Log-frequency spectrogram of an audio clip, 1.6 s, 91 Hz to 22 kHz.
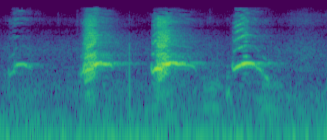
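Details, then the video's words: Bac Ha dog, a shaggy Vietnamese breed raised at a kennel: three sharp, high yipping barks come about every 0.4 seconds. Thin tonal whines sound between the barks. "Chó Bắc Hà xù VN"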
